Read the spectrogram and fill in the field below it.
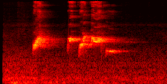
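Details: Red-whiskered bulbul singing the phrase type called 'kuai chi hok': one short, loud burst of clear whistled notes, a sharp upslurred note and then a quick tumbling run of bright whistles dropping at the end.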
